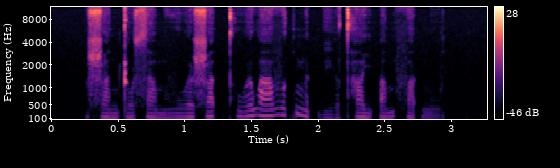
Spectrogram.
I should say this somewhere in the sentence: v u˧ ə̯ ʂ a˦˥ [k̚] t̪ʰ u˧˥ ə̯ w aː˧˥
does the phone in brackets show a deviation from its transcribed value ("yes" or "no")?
yes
